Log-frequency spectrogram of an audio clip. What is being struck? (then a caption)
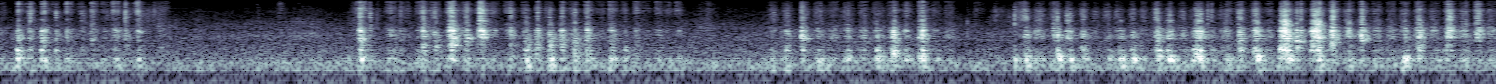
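Black-coated scratch-art paper scratched with a wooden stylus. A wooden stylus scratches a flat, black-coated scratch-art paper sheet in quick, rough, raspy strokes with a bright, hissy edge. The strokes come in bursts of rapid back-and-forth scraping separated by short quiet pauses, staying soft throughout.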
